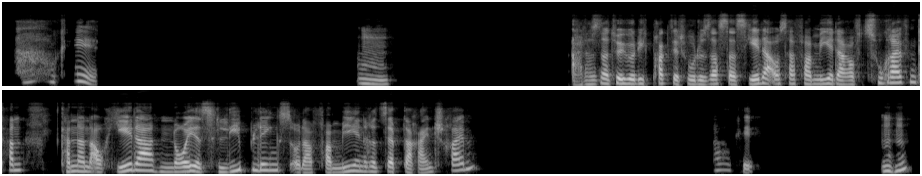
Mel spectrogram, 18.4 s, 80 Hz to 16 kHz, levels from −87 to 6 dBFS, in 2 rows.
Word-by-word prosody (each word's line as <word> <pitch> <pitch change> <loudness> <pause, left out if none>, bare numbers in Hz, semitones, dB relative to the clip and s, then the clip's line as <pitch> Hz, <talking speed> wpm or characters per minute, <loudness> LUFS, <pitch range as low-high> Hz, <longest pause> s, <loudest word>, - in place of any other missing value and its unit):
Ah, - - -12
okay. 285 +1 -8 2.6
Mhm. 180 -4 -6 1.8
Ah, - - -4
das 165 +2 -8
ist 170 - -8
natürlich 195 0 +4
wirklich 190 0 +1
praktisch, 200 -1 0
wo 175 - 0
du 170 - -1
sagst, 185 +2 0
dass 175 -1 0
jeder 180 +1 +5
aus 185 - -1
der 190 - -1
Familie 185 +1 0
darauf 165 -2 +1
zugreifen 235 +3 +2
kann. 255 0 -2 0.4
Kann 195 +2 -1
dann 205 -2 +1
auch 175 - +2
jeder 245 +5 +6
'n 185 -1 -8
neues 195 +1 +3
Lieblings 250 +5 -2
oder 155 -1 -2
Familienrezept 195 +4 -1
da - - +4
reinschreiben? 240 - -2 2.4
Ah, 255 +1 -16
okay. 255 - -10 1.3
Mhm. 225 +6 -2
195 Hz, 110 wpm, -24 LUFS, 180-240 Hz, 2.6 s, jeder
